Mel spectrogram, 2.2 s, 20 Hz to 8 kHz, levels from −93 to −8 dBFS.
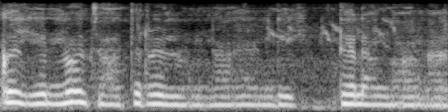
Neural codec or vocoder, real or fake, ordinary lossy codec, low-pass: vocoder, 22.05 kHz, 80 mel bands, HiFi-GAN; fake; none; 7.2 kHz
